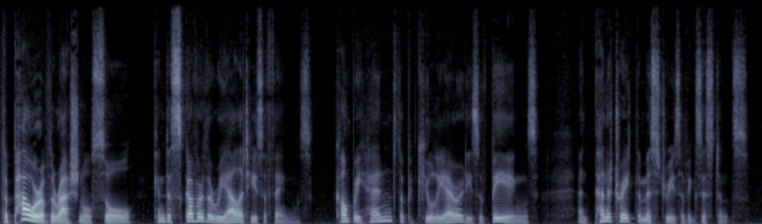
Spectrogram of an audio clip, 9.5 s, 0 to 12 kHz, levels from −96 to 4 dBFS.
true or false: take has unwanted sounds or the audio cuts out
false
